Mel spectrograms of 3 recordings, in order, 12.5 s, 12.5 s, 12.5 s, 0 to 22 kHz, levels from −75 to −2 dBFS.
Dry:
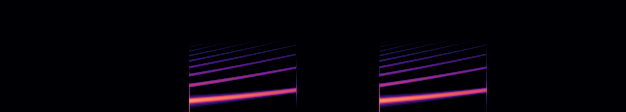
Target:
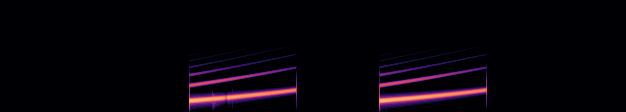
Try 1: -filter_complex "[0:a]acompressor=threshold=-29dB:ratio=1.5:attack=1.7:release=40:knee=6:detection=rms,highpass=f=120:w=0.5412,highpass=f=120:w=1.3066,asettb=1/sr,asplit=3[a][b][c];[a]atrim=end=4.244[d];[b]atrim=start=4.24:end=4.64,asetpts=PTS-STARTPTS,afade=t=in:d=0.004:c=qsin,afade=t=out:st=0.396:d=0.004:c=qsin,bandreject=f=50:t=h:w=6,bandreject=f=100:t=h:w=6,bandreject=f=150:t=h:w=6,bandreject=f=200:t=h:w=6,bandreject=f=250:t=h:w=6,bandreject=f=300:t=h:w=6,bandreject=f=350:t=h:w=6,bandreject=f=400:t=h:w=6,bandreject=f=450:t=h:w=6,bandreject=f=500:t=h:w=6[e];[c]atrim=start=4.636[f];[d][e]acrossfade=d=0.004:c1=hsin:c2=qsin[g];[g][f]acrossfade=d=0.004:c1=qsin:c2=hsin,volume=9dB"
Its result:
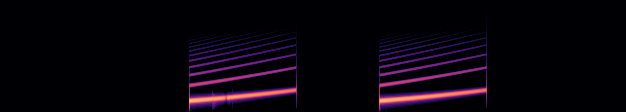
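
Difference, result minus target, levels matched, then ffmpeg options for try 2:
4000 Hz band +14.5 dB
-filter_complex "[0:a]acompressor=threshold=-29dB:ratio=1.5:attack=1.7:release=40:knee=6:detection=rms,highpass=f=120:w=0.5412,highpass=f=120:w=1.3066,highshelf=f=1.7k:t=q:w=1.5:g=-11.5,asettb=1/sr,asplit=3[a][b][c];[a]atrim=end=4.244[d];[b]atrim=start=4.24:end=4.64,asetpts=PTS-STARTPTS,afade=t=in:d=0.004:c=qsin,afade=t=out:st=0.396:d=0.004:c=qsin,bandreject=f=50:t=h:w=6,bandreject=f=100:t=h:w=6,bandreject=f=150:t=h:w=6,bandreject=f=200:t=h:w=6,bandreject=f=250:t=h:w=6,bandreject=f=300:t=h:w=6,bandreject=f=350:t=h:w=6,bandreject=f=400:t=h:w=6,bandreject=f=450:t=h:w=6,bandreject=f=500:t=h:w=6[e];[c]atrim=start=4.636[f];[d][e]acrossfade=d=0.004:c1=hsin:c2=qsin[g];[g][f]acrossfade=d=0.004:c1=qsin:c2=hsin,volume=9dB"

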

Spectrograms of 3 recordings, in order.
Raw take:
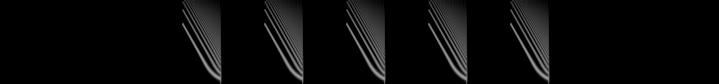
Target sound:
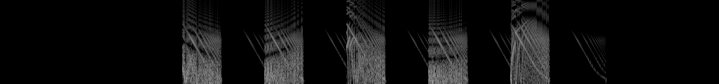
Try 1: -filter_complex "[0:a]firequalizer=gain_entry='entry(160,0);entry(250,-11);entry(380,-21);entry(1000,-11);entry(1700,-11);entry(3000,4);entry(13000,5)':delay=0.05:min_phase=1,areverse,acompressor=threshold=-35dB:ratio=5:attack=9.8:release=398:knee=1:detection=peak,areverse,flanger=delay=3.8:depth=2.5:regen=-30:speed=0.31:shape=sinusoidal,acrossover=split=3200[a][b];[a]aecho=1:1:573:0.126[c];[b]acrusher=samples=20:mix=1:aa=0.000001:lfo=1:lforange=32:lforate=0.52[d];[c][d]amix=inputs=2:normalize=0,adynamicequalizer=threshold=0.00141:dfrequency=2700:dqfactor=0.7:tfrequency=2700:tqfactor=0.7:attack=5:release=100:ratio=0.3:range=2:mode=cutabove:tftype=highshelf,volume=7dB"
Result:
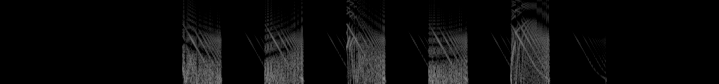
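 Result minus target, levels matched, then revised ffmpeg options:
compressor: peak gain reduction +5.5 dB
-filter_complex "[0:a]firequalizer=gain_entry='entry(160,0);entry(250,-11);entry(380,-21);entry(1000,-11);entry(1700,-11);entry(3000,4);entry(13000,5)':delay=0.05:min_phase=1,areverse,acompressor=threshold=-28dB:ratio=5:attack=9.8:release=398:knee=1:detection=peak,areverse,flanger=delay=3.8:depth=2.5:regen=-30:speed=0.31:shape=sinusoidal,acrossover=split=3200[a][b];[a]aecho=1:1:573:0.126[c];[b]acrusher=samples=20:mix=1:aa=0.000001:lfo=1:lforange=32:lforate=0.52[d];[c][d]amix=inputs=2:normalize=0,adynamicequalizer=threshold=0.00141:dfrequency=2700:dqfactor=0.7:tfrequency=2700:tqfactor=0.7:attack=5:release=100:ratio=0.3:range=2:mode=cutabove:tftype=highshelf,volume=7dB"

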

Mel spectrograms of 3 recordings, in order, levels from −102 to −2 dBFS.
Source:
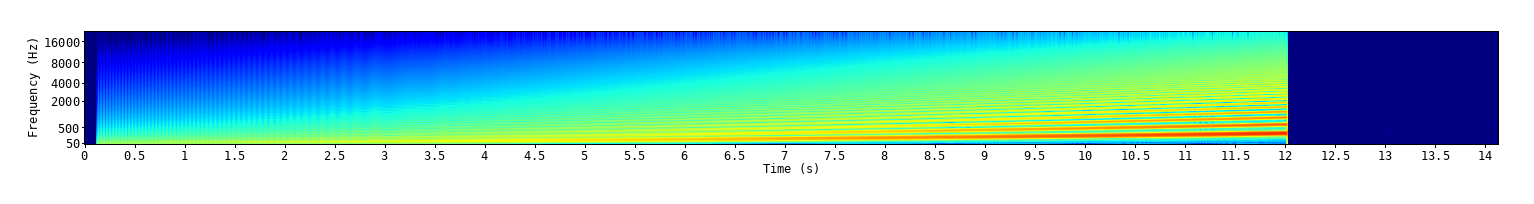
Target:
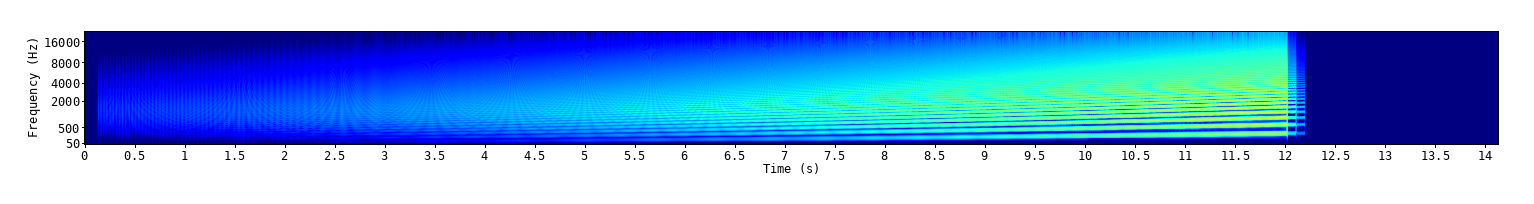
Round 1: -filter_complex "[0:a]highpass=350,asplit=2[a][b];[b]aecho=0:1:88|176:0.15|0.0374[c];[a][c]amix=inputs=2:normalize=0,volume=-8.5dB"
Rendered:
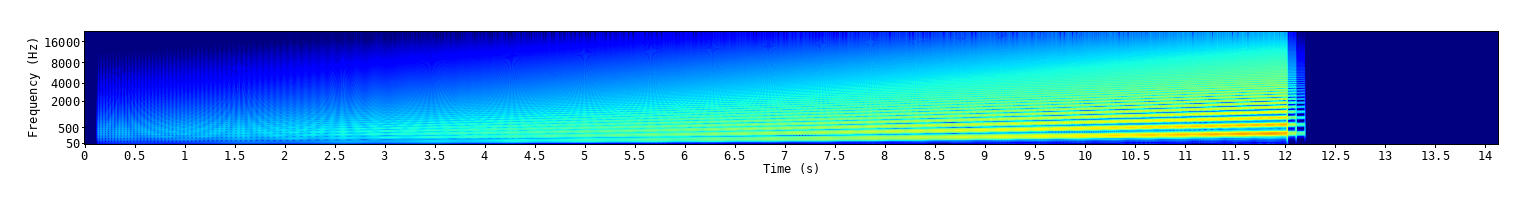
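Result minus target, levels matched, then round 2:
250 Hz band +17.0 dB
-filter_complex "[0:a]highpass=1.3k,asplit=2[a][b];[b]aecho=0:1:88|176:0.15|0.0374[c];[a][c]amix=inputs=2:normalize=0,volume=-8.5dB"

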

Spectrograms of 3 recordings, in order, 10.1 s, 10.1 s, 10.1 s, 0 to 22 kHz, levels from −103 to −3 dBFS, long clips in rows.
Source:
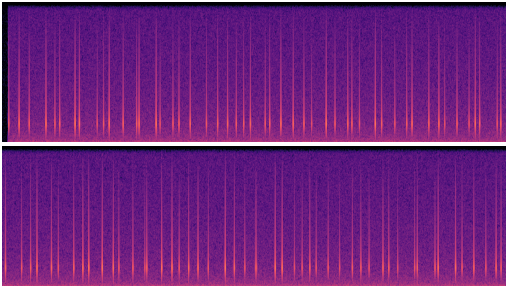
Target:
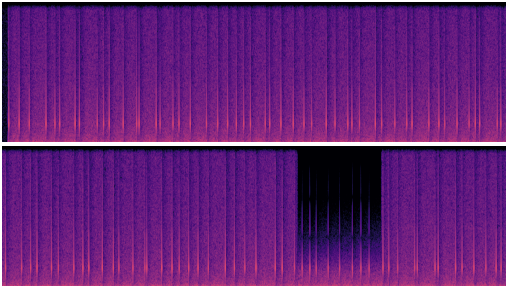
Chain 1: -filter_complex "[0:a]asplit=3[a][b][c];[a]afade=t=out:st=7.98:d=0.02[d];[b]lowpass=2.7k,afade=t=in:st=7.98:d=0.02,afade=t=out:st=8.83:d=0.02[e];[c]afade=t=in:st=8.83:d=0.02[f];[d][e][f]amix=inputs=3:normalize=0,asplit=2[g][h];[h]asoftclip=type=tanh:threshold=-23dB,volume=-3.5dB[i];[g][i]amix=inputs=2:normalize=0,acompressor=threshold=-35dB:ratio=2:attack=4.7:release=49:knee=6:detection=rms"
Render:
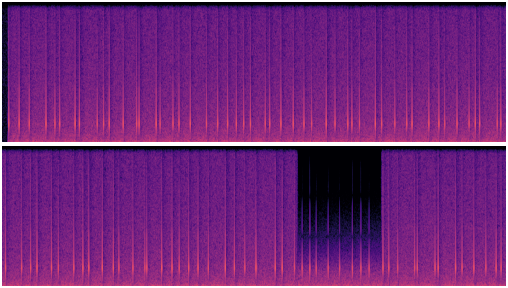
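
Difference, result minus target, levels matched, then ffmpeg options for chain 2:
compressor: peak gain reduction -4 dB
-filter_complex "[0:a]asplit=3[a][b][c];[a]afade=t=out:st=7.98:d=0.02[d];[b]lowpass=2.7k,afade=t=in:st=7.98:d=0.02,afade=t=out:st=8.83:d=0.02[e];[c]afade=t=in:st=8.83:d=0.02[f];[d][e][f]amix=inputs=3:normalize=0,asplit=2[g][h];[h]asoftclip=type=tanh:threshold=-23dB,volume=-3.5dB[i];[g][i]amix=inputs=2:normalize=0,acompressor=threshold=-43.5dB:ratio=2:attack=4.7:release=49:knee=6:detection=rms"

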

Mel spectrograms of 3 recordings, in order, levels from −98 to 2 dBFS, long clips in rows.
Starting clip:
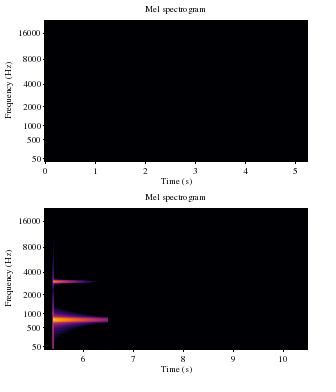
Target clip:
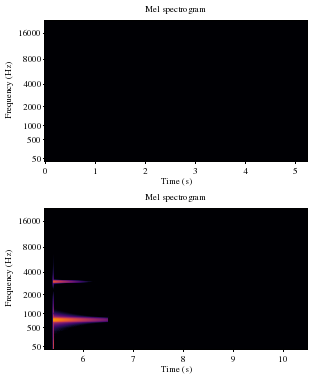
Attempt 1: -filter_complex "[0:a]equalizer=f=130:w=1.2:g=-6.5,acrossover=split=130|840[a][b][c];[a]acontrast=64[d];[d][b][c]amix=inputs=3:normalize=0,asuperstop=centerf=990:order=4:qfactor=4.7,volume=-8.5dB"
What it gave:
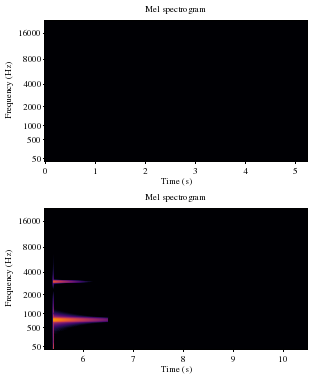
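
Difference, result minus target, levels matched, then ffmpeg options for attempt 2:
125 Hz band -6.0 dB
-filter_complex "[0:a]equalizer=f=130:w=1.2:g=2.5,acrossover=split=130|840[a][b][c];[a]acontrast=64[d];[d][b][c]amix=inputs=3:normalize=0,asuperstop=centerf=990:order=4:qfactor=4.7,volume=-8.5dB"

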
